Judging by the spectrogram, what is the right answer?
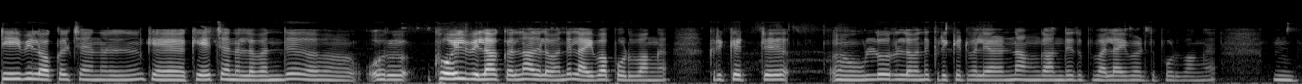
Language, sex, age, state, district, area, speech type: Tamil, female, 30-45, Tamil Nadu, Coimbatore, rural, spontaneous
